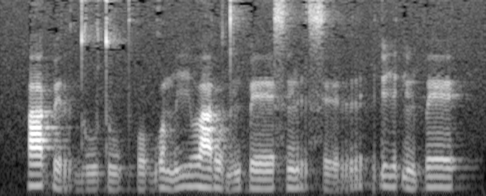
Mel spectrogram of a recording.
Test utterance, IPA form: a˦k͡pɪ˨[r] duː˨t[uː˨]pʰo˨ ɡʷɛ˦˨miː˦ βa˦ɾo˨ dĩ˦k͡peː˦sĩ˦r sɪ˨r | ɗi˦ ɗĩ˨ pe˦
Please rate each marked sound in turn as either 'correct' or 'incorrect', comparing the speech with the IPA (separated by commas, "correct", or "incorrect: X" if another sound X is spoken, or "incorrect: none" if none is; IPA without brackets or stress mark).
correct, correct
